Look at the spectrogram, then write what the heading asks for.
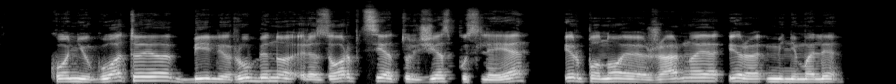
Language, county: Lithuanian, Vilnius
